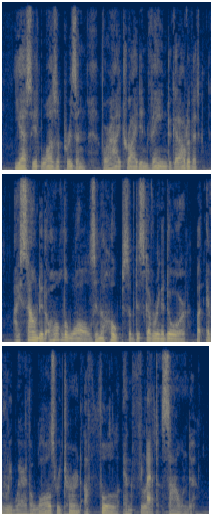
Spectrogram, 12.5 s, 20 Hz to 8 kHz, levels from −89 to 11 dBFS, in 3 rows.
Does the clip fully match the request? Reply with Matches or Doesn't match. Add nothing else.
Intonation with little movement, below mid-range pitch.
Doesn't match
